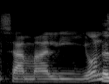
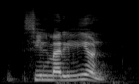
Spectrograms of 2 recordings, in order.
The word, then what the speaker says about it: Silmarillion: Para, para pronunciar el título de este, el, el Samalillón. – El Samalillón. a, ver. ¿quién lo dice primero? Bien. ¿Semarillón? – Silmarillion.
